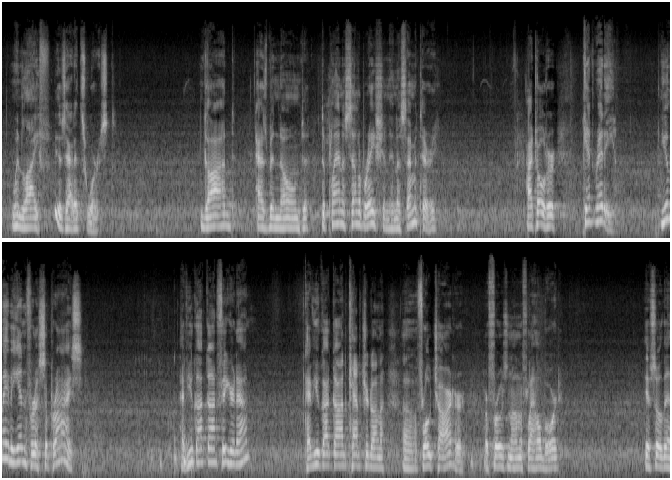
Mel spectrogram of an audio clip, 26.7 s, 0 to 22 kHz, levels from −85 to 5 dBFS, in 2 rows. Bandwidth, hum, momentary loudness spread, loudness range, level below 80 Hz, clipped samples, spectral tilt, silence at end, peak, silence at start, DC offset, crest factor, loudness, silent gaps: 17 kHz; none; 20 LU; 3 LU; -50 dBFS; under 0.1%; -4.5 dB/octave; 0 s; 0 dBFS; 0 s; under 0.1%; 18 dB; -17 LUFS; none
